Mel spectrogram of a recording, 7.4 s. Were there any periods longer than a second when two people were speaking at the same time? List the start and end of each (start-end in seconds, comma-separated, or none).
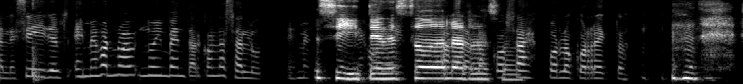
3.6-5.3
